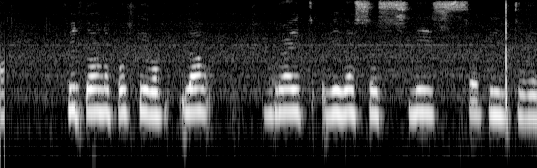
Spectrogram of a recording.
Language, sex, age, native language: Icelandic, male, 13, German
